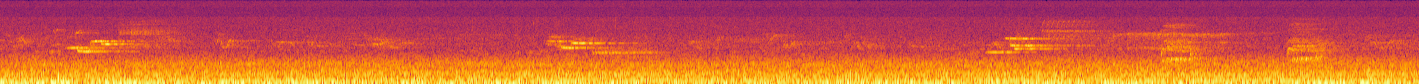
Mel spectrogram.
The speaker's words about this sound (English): There's a red-bellied woodpecker.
